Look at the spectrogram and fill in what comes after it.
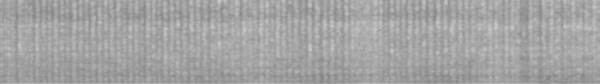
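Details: Blower-supercharged burnout car checked for damage after a burnout event, torque converter bolts tightened: deep, loud, steady low rumble with an even lope, no hunting or blower surge; idle dialed in, maybe slightly high, healthy.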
